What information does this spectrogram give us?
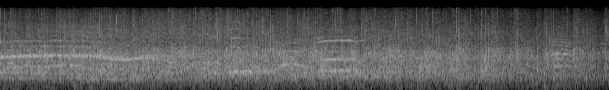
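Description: A church audience applauds children who are about to be baptized, giving sustained, dense clapping that holds steady throughout and eases only slightly toward the end.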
